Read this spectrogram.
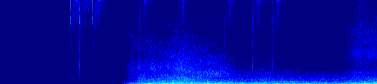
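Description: Interface clicks sound in quick succession.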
